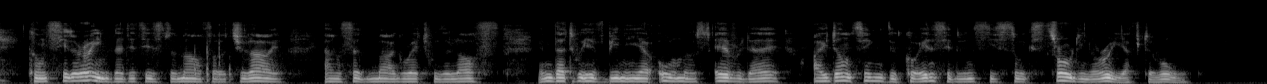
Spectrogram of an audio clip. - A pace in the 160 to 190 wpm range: No, average, 150 wpm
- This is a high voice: No, medium, 140 Hz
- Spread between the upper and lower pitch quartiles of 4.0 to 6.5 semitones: No, average, 2.7 semitones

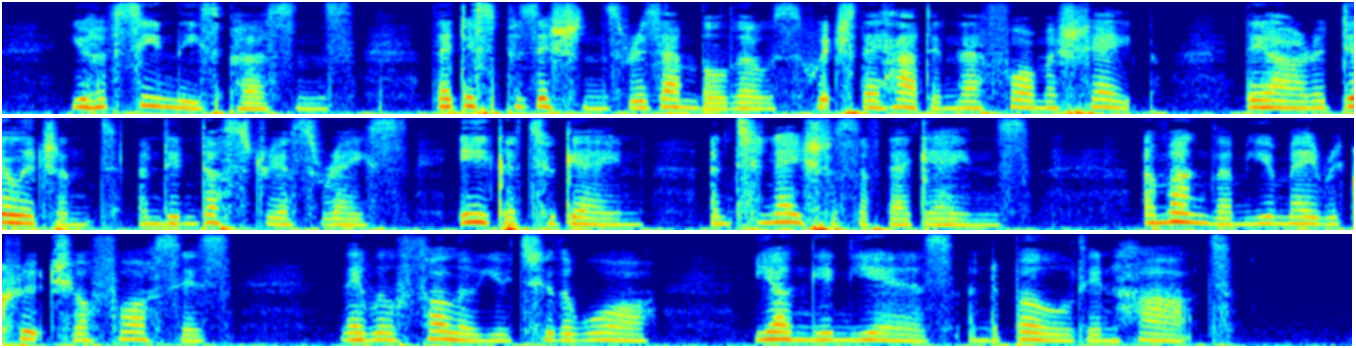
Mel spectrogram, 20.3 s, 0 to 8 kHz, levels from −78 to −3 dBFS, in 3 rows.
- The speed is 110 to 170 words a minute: Yes, average, 155 wpm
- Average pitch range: Yes, average, 3.3 semitones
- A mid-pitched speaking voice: Yes, medium, 175 Hz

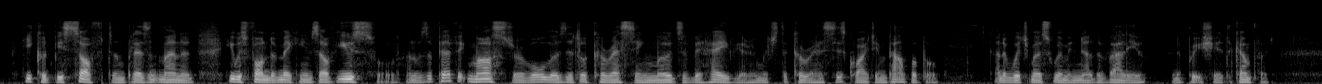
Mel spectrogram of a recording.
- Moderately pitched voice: No, low, 100 Hz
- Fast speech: Yes, fast, 210 wpm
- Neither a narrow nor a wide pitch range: No, narrow, 1.8 semitones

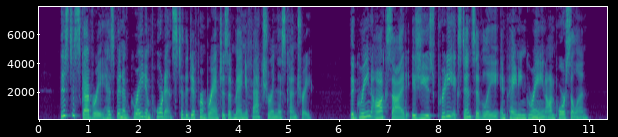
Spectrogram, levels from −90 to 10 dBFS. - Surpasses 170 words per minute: No, average, 160 wpm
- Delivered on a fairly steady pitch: No, average, 5.2 semitones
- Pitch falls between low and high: No, high, 205 Hz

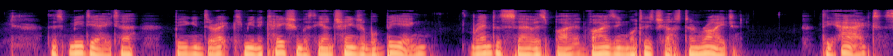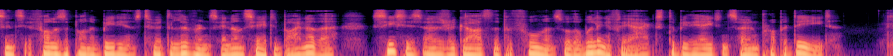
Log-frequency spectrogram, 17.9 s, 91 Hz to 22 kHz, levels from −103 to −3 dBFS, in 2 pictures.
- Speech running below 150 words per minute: No, average, 175 wpm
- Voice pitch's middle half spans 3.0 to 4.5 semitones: No, narrow, 2.5 semitones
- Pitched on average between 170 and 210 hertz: No, low, 100 Hz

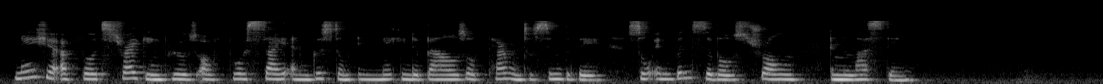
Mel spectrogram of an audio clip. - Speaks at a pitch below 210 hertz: No, high, 230 Hz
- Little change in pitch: Yes, narrow, 2.0 semitones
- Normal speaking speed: No, slow, 110 wpm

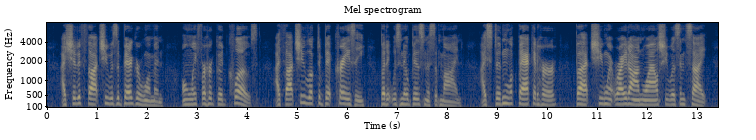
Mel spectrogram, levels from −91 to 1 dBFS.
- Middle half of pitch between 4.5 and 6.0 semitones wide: No, average, 3.1 semitones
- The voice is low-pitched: No, medium, 180 Hz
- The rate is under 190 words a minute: No, average, 200 wpm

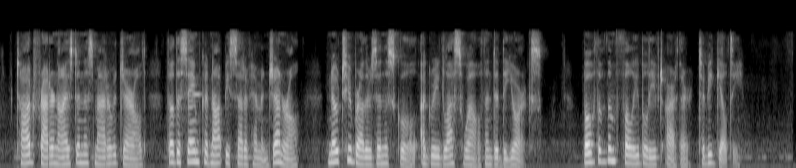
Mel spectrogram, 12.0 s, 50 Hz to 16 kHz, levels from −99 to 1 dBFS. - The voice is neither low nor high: Yes, medium, 165 Hz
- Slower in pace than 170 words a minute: No, average, 200 wpm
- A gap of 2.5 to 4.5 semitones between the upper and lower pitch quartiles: Yes, average, 3.4 semitones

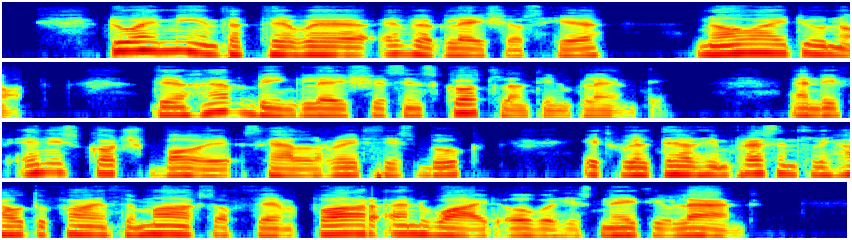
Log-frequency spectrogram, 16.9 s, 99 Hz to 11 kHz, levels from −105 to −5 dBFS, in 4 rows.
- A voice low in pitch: Yes, low, 125 Hz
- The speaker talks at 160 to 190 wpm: Yes, average, 175 wpm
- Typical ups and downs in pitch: Yes, average, 4.3 semitones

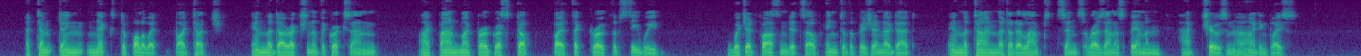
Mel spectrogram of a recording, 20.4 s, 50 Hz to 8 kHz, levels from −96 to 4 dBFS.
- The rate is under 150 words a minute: Yes, slow, 135 wpm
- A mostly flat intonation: Yes, narrow, 2.1 semitones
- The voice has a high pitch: No, very low, 90 Hz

